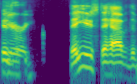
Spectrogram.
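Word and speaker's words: Gerry: Yeah, Gary, New York. But it's called G E R R Y. New York. Yeah. It's pronounced Gary.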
